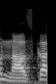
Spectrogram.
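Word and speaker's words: Nazca: शामिल है तो दोस्तों इंग्लिश में इनको नाज़ का लाइंस बोलते हैं यहां पे जो स्पेलिंग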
